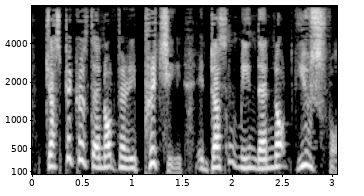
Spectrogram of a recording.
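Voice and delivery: snapping, high-pitched, sharp delivery. Answering another speaker's sarcastic remark, snapping back. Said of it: "Hermione snapped".

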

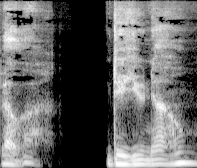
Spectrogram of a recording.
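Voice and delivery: slow, confiding, conspiratorial, secretive tone. Imitating another speaker asking a friend: secretive question. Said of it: "In that voice, you're like".

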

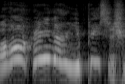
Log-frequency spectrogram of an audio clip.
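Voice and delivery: very high, squeaky cartoon voice. Imagining a voicemail greeting done in a cartoon voice: Mickey Mouse voice. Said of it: "I've thought about doing the Mickey Mouse voice as like my ringtone".

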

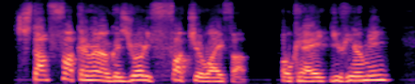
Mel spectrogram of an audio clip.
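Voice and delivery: put-on aggressive, confrontational scolding tone. Retelling what a woman said to him in public, acting out her in-your-face scolding. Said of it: "she's like in my face".

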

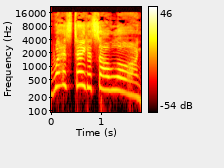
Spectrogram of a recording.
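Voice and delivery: very high, shrill, shrieking, screaming holler. Telling about a woman waiting at a garage, imitating a woman yelling. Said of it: "She's sitting there like yelling and screaming".

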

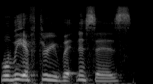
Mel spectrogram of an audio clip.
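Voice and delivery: plain

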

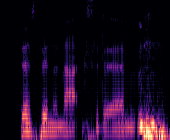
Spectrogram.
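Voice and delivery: normal talking voice

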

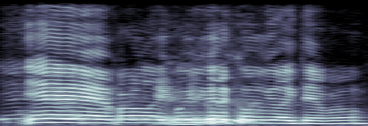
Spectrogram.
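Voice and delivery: high, loud, mock-offended rant.

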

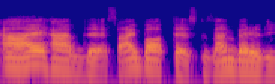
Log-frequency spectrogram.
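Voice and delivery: put-on smug bragging tone. Imitating people pumping themselves up: imitating a smug boast. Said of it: "pump themselves up by saying".

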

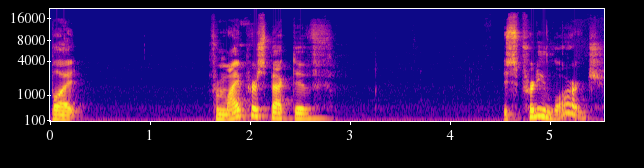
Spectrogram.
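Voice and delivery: breaking, catching voice, cracking up high. Talking about feeling unworthy of support, the speaker's voice breaks: voice breaking. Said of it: "sorry, my voice broke".

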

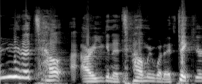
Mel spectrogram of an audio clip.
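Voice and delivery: put-on yell. Retelling a phone call where he yelled at the caller, retelling a yell. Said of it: "and then I yelled at him apparently".

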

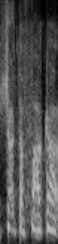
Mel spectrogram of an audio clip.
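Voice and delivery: very high-pitched, playful, joking tone. Retelling a conversation, the speaker quotes their own reply to him: retelling a joking retort. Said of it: "I jokingly said".

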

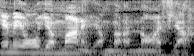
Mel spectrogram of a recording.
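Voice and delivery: slipped into an Australian accent. Trying an american accent on request, the speaker lands in an australian accent. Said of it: "so that's Australian too".

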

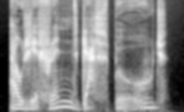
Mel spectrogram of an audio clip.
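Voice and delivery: slow, deep, rasping, hoarse whisper with grit. Reading a story aloud, a dog in an alley greets Gaspode: deep hoarse whisper. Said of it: "a deep, hoarse voice, a kind of whisper with sand in it".

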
